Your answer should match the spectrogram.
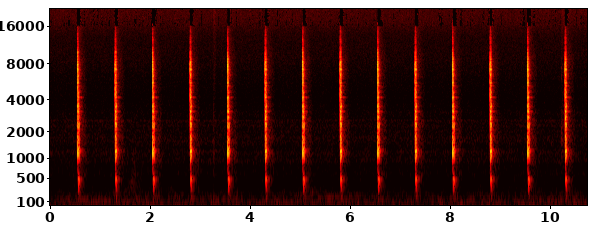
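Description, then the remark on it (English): A metronome clicks a steady beat for guitar strumming practice, about fourteen sharp, bright ticks evenly spaced roughly three-quarters of a second apart, each identical in loudness, with no voices or other sounds. “So just listen to the clicks for a little bit to get a sense of that clicking sound.”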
